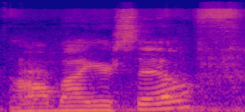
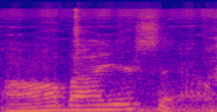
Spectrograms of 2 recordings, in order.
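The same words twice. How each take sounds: First: Slow "All by yourself?" rising at the end; drawn-out question. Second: Slow, softer "All by yourself." as an answer; drawn-out confirmation. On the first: Checking the child's claim back. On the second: Answering the child's eager question. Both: Real, not acted.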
